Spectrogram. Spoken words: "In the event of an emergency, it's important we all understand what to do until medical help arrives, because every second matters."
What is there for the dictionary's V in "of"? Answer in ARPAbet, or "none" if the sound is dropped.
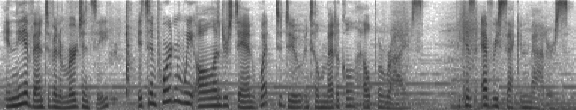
V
